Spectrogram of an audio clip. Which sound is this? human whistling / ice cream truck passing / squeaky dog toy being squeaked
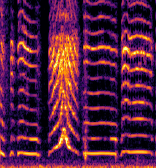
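squeaky dog toy being squeaked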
